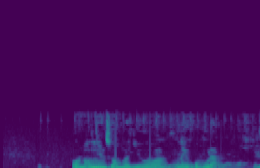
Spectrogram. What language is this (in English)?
Ganda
